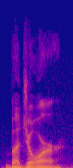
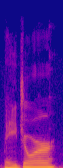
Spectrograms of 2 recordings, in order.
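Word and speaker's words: Bajor: tell you why because you'll notice that he pronounces it budge or and it's true yes he doesn't say beige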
